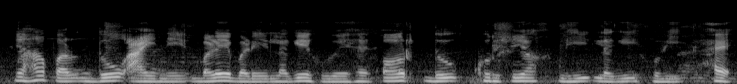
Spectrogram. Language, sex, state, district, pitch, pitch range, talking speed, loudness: Hindi, male, Uttar Pradesh, Etah, 145 Hz, 135-155 Hz, 130 wpm, -24 LUFS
